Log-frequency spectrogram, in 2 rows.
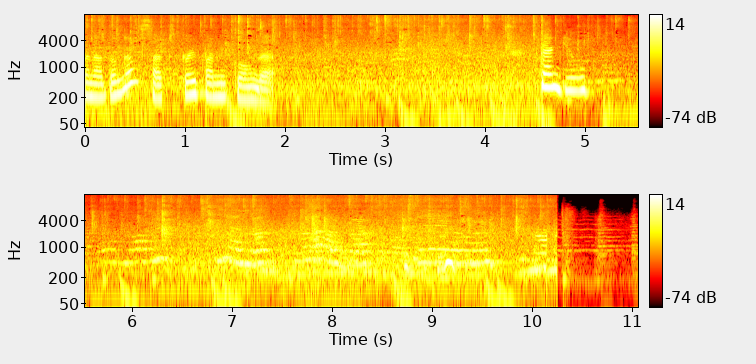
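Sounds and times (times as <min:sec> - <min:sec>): steady hiss with crackling: 0:00.0 - 0:10.3.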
